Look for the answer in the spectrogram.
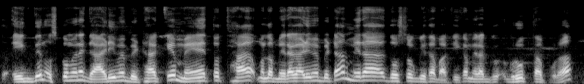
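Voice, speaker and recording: Host, male; mellow, dark tone, dry close sound, loose anecdotal storytelling. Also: a little high, animated, fast talker, no room sound. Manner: rambling anecdotal, mixing Hindi with English words. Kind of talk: casual storytelling monologue.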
